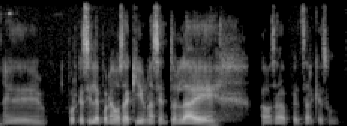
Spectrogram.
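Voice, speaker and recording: A man's voice: fairly low pitch, steady tone, brisk, mellow. A man teaching a class, patiently repeating the rules with many fillers. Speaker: Hebrew teacher. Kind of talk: online class explanation.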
